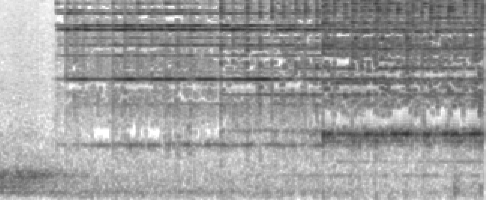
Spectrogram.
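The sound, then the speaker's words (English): Every bell in a house ringing at once: a sudden, loud, continuous jangle of high metallic ringing that starts abruptly and grows fuller as more bells join in. “Every bell in the house must be ringing.”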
